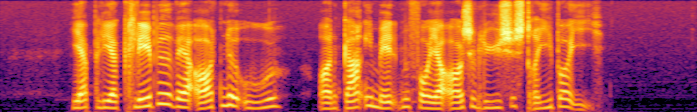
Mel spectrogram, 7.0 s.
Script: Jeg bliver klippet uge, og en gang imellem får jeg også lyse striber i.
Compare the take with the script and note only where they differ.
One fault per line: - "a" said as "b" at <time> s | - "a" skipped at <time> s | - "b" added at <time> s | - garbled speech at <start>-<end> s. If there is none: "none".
- "hver ottende" added at 1.7 s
